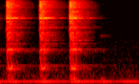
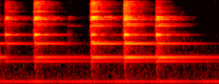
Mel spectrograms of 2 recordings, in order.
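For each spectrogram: First: cracked bisque pot sounds dull. Second: sound bisque-fired mug, rings clear.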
